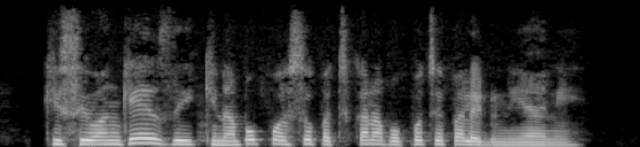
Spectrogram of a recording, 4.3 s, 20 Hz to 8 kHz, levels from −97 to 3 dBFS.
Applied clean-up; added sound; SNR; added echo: none; none; none; none.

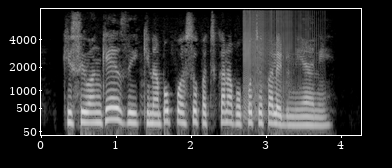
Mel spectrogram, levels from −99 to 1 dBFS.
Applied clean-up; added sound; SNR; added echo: none; Fart; 19 dB; none.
